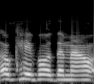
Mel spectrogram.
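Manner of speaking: plain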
